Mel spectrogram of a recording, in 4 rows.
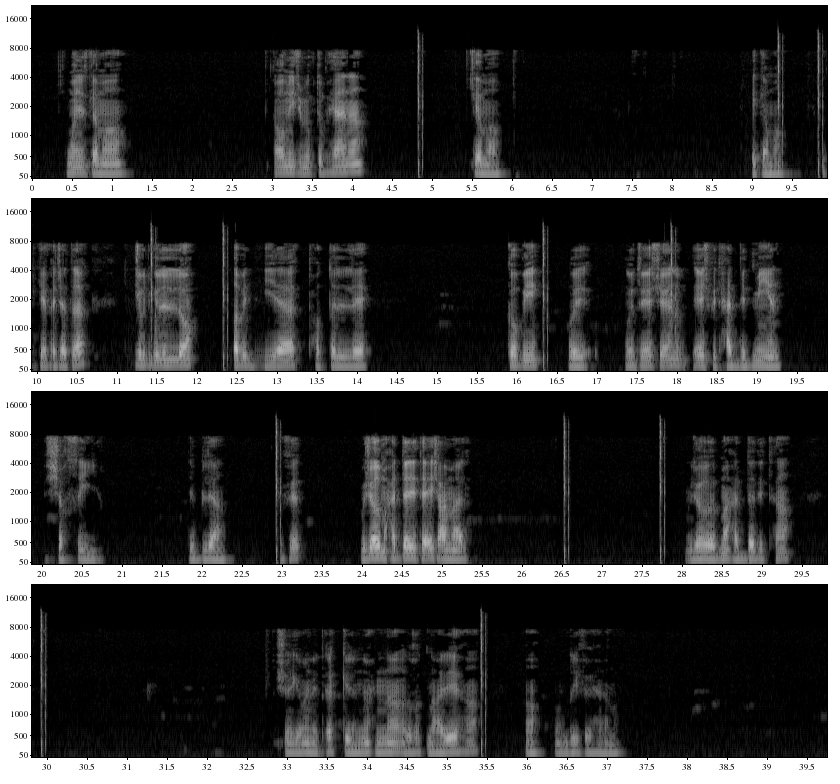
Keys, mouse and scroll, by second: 0.0-0.7 scroll down 1, 0.7-1.3 scroll down 1, 1.3-1.9 scroll up 1, 4.7-7.8 drag, 9.8 click, 11.4 click, 12.2-15.3 drag, 17.8 click, 26.4-29.5 drag, 30.8 scroll down 2, 32.0 scroll down 8, 33.1-33.8 scroll down 16, 35.4 click, 39.1-39.5 scroll up 3.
